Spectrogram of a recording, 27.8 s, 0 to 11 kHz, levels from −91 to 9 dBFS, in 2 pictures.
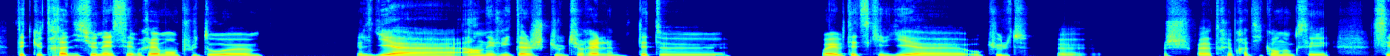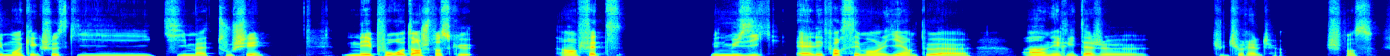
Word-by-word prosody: Peut-être - - -1
que - - -1
traditionnel, 135 +4 +3
c'est 125 -5 -2
vraiment 125 +2 +3
plutôt, 135 +1 -2
heu, 120 -2 +1 1.0
lié 130 +1 +3
à 110 -3 +4
à 115 - 0
un 115 0 +1
héritage 120 0 0
culturel, 125 +2 0 0.2
peut-être, 130 -2 -3
heu, 110 -1 -6 1.1
ouais, 130 0 +6
peut-être 125 0 -3
ce - - -4
qui - - -7
est - - -3
lié, 120 +3 0
heu, 110 -2 +1
au 105 - -10
culte. 150 +7 -6 0.3
Heu, 115 -1 -8 0.8
je - - -3
suis - - -6
pas 110 -1 +1
très - - -8
pratiquant 130 +3 -6
donc 120 -3 -5
c'est 110 0 -5 0.4
c'est 115 - -2
moins 130 +6 0
quelque 130 -5 -2
chose 135 -2 -2
qui 110 +1 -8
qui 115 - -6
m'a 105 -1 -1
touché. 130 - 0 0.7
Mais 125 0 +4
pour 130 -1 0
autant 180 +8 +8
je - - 0
pense 160 -1 +3
qu'en 125 -2 -6 0.8
fait, 175 +4 +2 0.9
une 130 0 -4
musique, 135 - -2
elle 115 0 +4
est 120 - +1
forcément 140 -4 +3
liée 125 +3 +1
un 120 - 0
peu, 125 -1 +1
heu, - - +1 0.6
à - - +1
un 120 -1 +5
héritage, 120 0 +1
heu, 115 0 -5 0.6
culturel, 115 -1 -5
tu - - -10
vois? - - -22 0.4
Je - - -6
pense. - - -7
120 Hz, 140 wpm, -25 LUFS, 115-130 Hz, 1.1 s, autant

